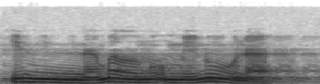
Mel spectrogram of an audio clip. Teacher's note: nun bertasydid, hukumnya adalah gunnah, didengungkan dua harakat pada hidung.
